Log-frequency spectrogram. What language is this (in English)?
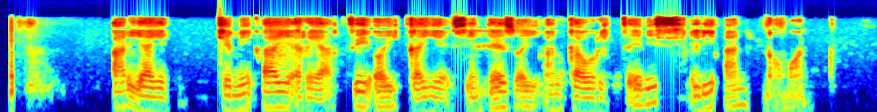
Esperanto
